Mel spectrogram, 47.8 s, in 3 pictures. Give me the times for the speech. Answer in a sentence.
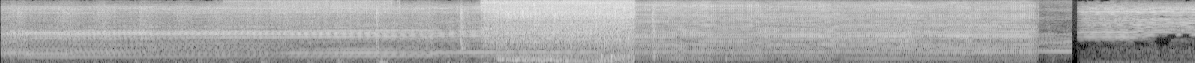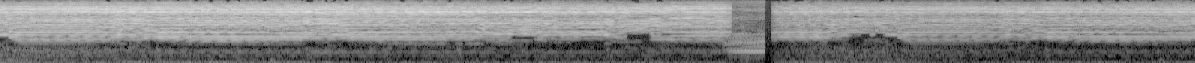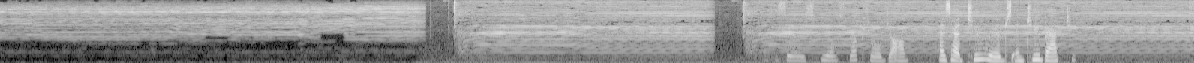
You can hear the speech from 42.0 to 46.2 s.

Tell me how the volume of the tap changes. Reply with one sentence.
The loudness of the tap goes down, then up.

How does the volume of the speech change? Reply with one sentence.
The volume of the speech goes up.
